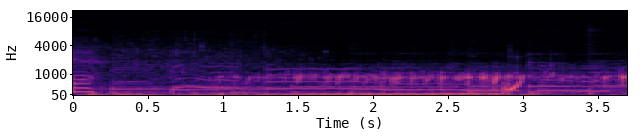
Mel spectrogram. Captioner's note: bubbles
